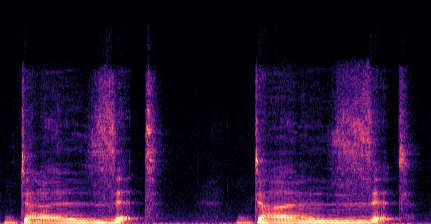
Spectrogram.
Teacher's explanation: that ending z sound at the end of does jumps on over in front of the I and it so it sounds like zit doesit does it make a make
